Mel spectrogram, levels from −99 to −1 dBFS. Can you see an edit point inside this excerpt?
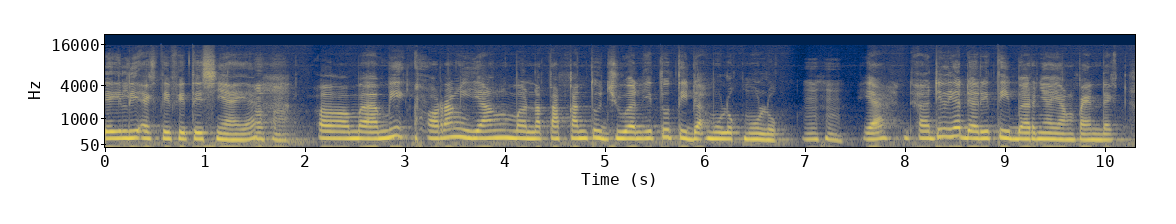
no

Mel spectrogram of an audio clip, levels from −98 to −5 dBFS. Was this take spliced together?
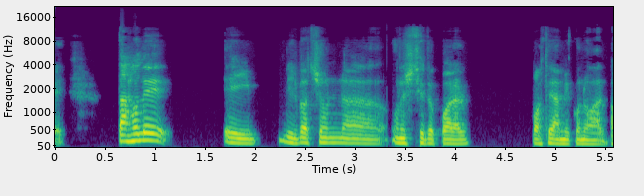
yes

